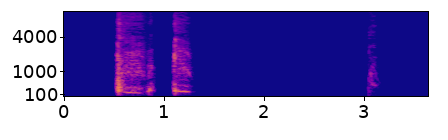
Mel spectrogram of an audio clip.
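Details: Person who woke this morning coughing and wheezing, attributed to allergies: two harsh, hoarse cough bursts close together, then a fainter third after a pause; barking cough.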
